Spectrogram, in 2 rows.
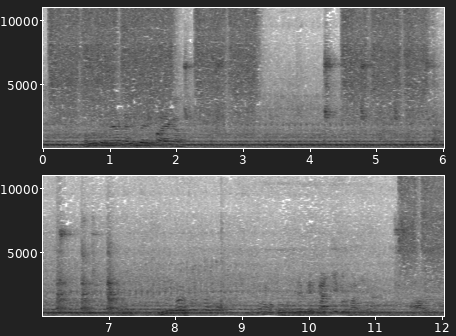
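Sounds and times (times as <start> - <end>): spray gun hissing: 0.0 - 3.3, 4.4 - 5.9, 11.3 - 12.0
motor humming: 0.0 - 12.0.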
